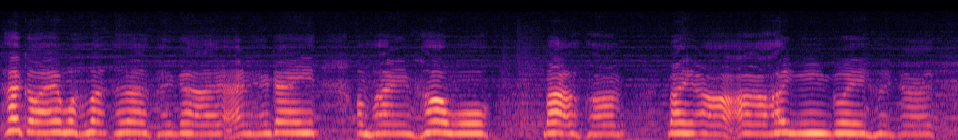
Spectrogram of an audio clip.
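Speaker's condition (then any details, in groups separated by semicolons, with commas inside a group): Cerebral palsy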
